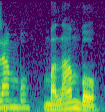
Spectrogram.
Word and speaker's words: Malambo: This song, this next song, would be the Molombo, am I pronouncing? – Malambo. – Malambo, which actually, in this case, this is Yapanqui.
